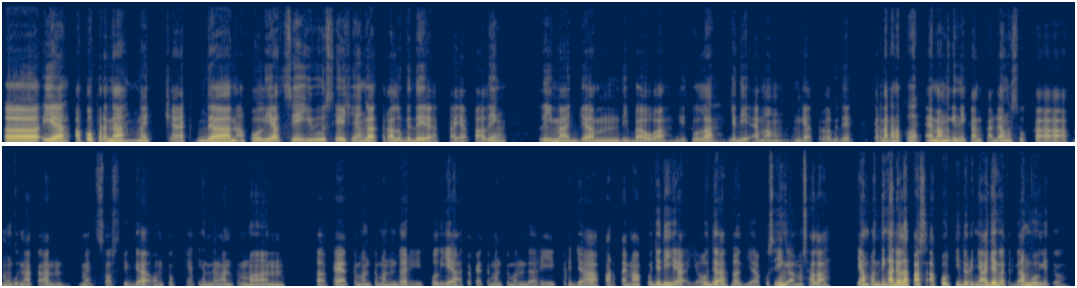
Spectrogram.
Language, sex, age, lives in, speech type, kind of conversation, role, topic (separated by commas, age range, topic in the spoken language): Indonesian, male, 20-24, Indonesia, conversation, podcast, guest, Apa pengalamanmu menjalani detoks digital atau istirahat dari layar?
